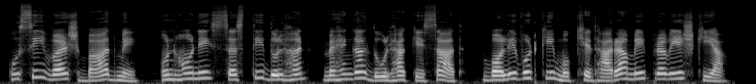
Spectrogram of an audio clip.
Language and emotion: Hindi, neutral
